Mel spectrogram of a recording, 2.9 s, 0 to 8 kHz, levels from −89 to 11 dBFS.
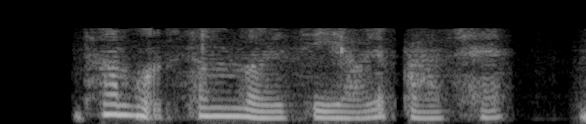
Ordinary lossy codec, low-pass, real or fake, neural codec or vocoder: AAC, 16 kbps; 7.2 kHz; real; none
